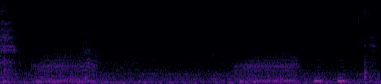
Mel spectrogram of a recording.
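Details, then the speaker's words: Sleeping dog snoring in the background, two long, low rumbling breaths against quiet room noise; she had been snoring before and is snoring again; snoring. "hear the doggy in the background snoring. See, she's back to snoring."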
